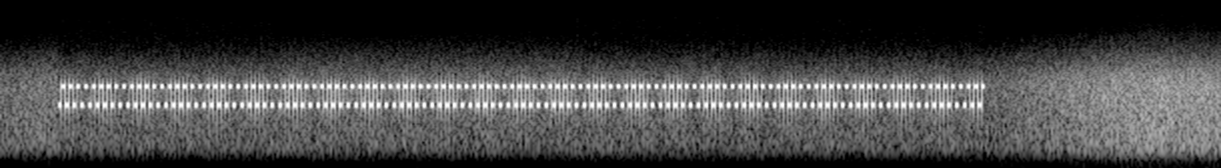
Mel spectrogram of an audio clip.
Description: A tone that alternates evenly between two pitches. There is no code.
